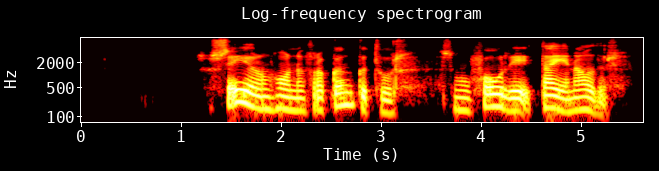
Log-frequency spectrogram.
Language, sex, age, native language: Icelandic, female, 50-59, Icelandic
